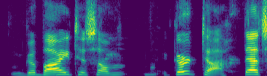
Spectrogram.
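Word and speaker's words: Goethe: I think it's pronounced Gerta.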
